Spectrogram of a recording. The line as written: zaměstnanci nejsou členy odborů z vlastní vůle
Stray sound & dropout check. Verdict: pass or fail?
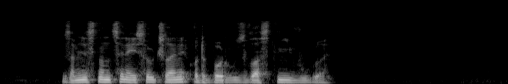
pass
